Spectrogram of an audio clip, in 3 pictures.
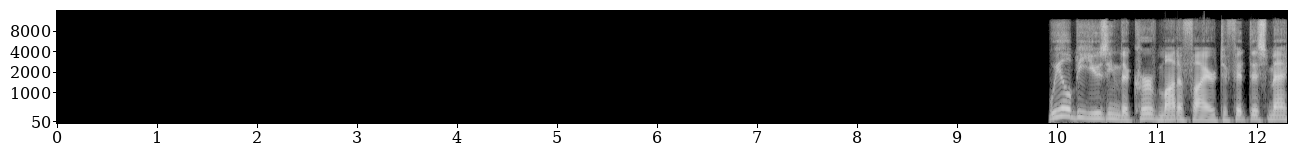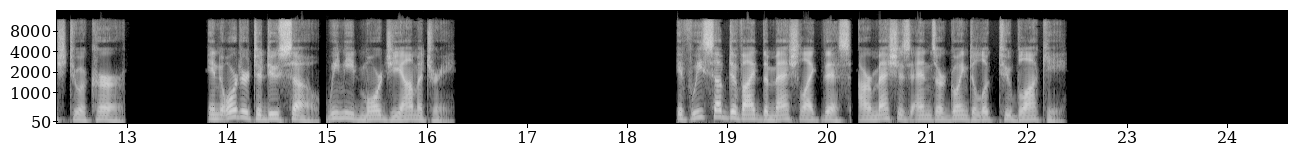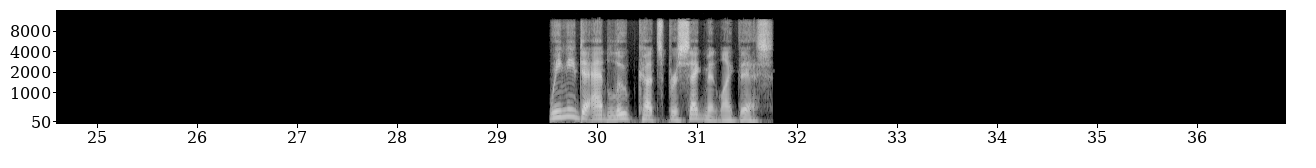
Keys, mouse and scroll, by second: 0.6 right click, 1.7-2.7 scroll down 4, 2.7 click, 3.9-5.2 scroll up 8, 5.6 shift+middle click, 6.1 middle click, 8.1 KP_1, 9.0-11.0 scroll down 9, 11.0-12.7 scroll down 3, 12.8 click, 13.4 Tab, 14.2 a, 14.9 right click, 16.5 click, 17.3 click, 19.0 Tab, 19.5-20.1 scroll up 4, 20.4 click, 22.5 middle click, 23.6-25.6 scroll up 4, 26.0 ctrl+z, 26.2 ctrl+z, 26.3 ctrl+z, 27.2 middle click, 28.2 scroll down 2, 30.1 ctrl+r, 35.2 click.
